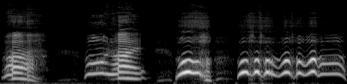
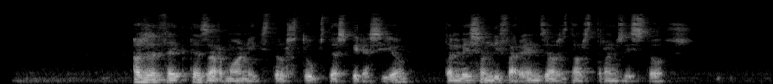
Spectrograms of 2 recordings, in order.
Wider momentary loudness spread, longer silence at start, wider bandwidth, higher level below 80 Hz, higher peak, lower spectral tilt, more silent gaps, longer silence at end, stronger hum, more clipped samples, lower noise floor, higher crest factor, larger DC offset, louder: first, 18 LU vs 9 LU; second, 0.05 s vs 1.35 s; first, 16 kHz vs 11.5 kHz; second, -62 dBFS vs -56 dBFS; first, -2 dBFS vs -6 dBFS; second, -3.5 dB/octave vs -6 dB/octave; neither; second, 0 s vs 0.85 s; neither; neither; second, -49 dBFS vs -63 dBFS; about the same, 18 dB vs 20 dB; neither; first, -18 LUFS vs -25 LUFS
